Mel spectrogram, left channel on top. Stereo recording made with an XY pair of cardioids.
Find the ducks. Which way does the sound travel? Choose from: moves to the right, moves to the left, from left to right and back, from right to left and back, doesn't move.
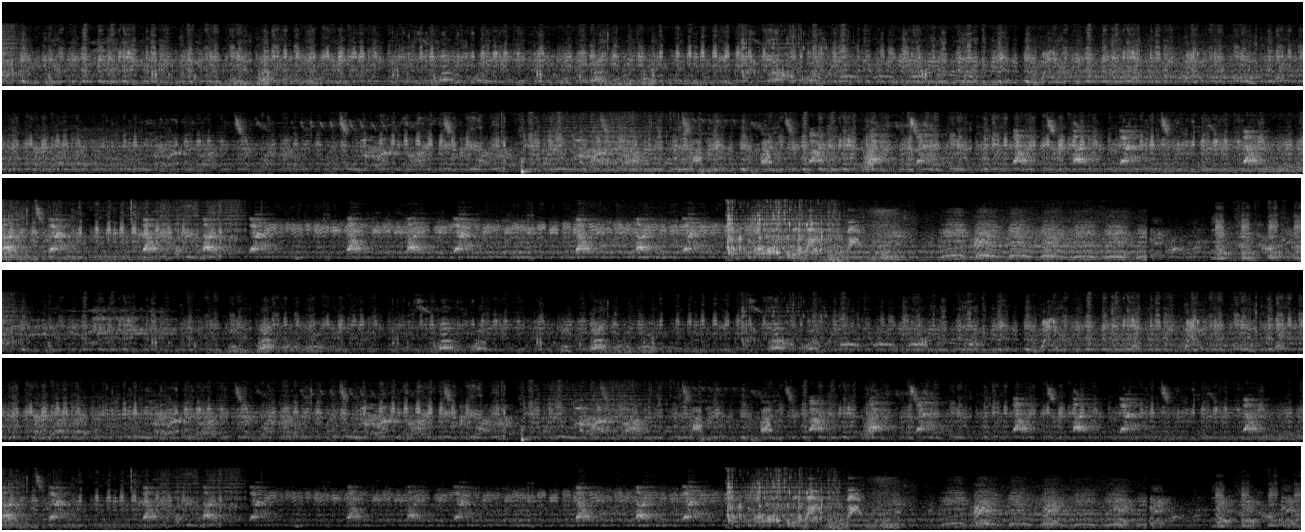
from left to right and back.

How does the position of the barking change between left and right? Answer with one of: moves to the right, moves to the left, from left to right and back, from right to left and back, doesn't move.
from right to left and back.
